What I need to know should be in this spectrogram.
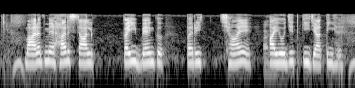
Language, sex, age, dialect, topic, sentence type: Hindi, female, 18-24, Kanauji Braj Bhasha, banking, statement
